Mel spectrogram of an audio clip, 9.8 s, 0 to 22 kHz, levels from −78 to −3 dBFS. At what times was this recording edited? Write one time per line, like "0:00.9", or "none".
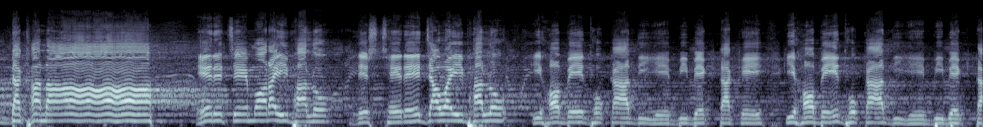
none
